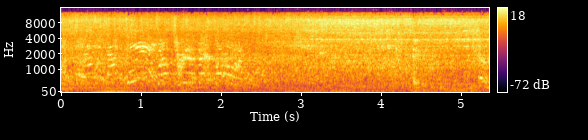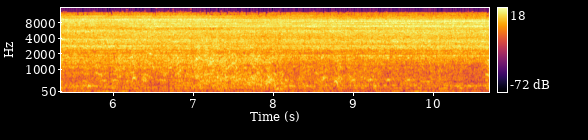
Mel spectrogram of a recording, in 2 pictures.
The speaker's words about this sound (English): Just the pipes flushing themselves out. It should be fine now.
